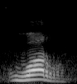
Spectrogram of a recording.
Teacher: واو پر ہوٹوں کو گول کیجیے، را کو ہیوی کیجیے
